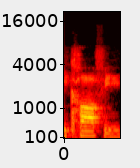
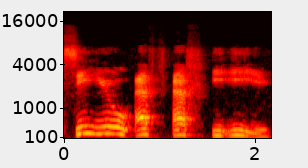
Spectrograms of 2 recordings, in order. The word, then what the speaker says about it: Cuffee: So we also have Cuffy or Coffee. I want to say it's Cuffy, but I want to say Coffee because it just like that ill pronouncing just is to be awful. But it's Cuffee, Cuffy. So this woman, which we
